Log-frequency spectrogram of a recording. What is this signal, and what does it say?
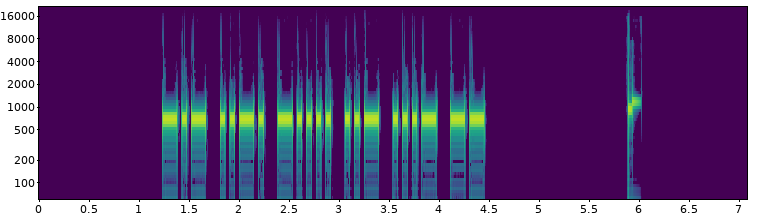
Morse code, heard as a keyed tone, about 25 wpm, 700 Hz. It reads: KF6UVM
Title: USA Call Signs - 6 Characters - 3x Character Spacing - 25wpm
